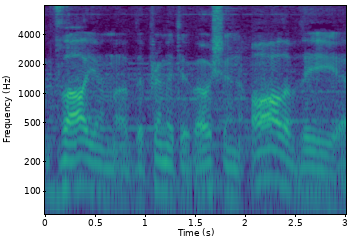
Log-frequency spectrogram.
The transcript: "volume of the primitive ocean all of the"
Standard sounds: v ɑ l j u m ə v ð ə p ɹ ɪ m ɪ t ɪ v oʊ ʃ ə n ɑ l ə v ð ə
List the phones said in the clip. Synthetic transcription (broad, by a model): v ɑ l j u m ə v ð ə p ɹ ɪ m ɪ t ɪ v oʊ ʃ ə n ɑ l ə v ð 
